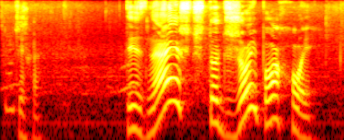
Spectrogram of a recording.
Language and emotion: Russian, positive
